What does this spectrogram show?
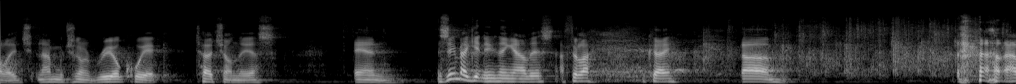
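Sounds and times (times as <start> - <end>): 
speech: 0.0 - 2.8, 3.5 - 8.1, 9.6 - 10.1
laughter: 5.8 - 8.0, 9.4 - 10.1
audience clapping: 6.5 - 10.1.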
